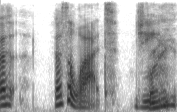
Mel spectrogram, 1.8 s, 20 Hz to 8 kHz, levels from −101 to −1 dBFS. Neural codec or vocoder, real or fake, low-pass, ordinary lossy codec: codec, 16 kHz, 8 kbps, FreqCodec, larger model; fake; 7.2 kHz; Opus, 64 kbps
